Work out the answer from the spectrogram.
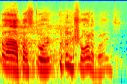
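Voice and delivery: soft, high imitated complaint; complaining churchgoer. Churchgoer complaining to the pastor that nobody cries, softly imitated. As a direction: voice a churchgoer's small, soft protest.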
